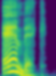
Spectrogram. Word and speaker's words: AM8IC: AM8IC pronounced as Ambic consists of five Chinese members.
